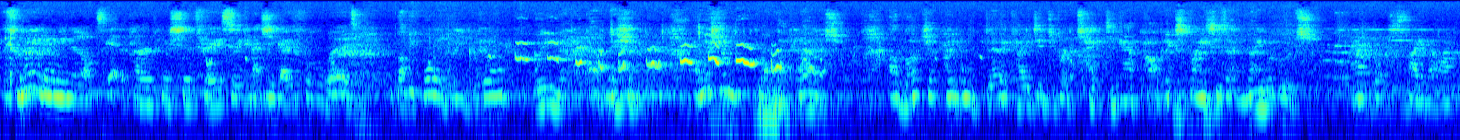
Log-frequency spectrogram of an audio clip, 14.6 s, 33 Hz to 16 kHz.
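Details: Four 25-day-old Bichon Yorkie puppies, a Yorkshire Terrier and Bichon Frise cross, starting to play fight; a run of thin, wavering, high whining yelps in the middle amid constant scuffling and squeaks, with a person speaking nearby.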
